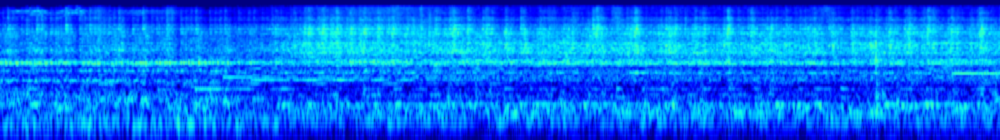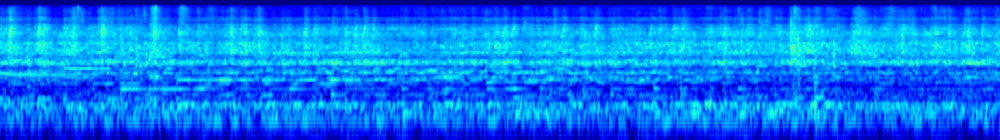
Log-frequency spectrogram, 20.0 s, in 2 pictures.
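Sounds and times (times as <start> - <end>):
gas stove burner rumbling: 0.0 - 20.0.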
